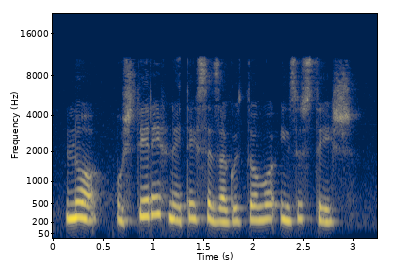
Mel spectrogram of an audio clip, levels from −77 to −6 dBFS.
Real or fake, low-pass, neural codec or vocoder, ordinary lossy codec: fake; 10.8 kHz; codec, 24 kHz, 0.9 kbps, WavTokenizer, medium speech release version 2; none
